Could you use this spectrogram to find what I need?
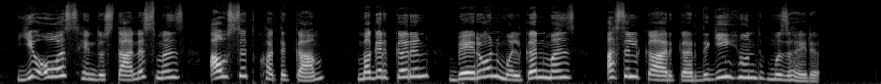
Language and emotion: Kashmiri, neutral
